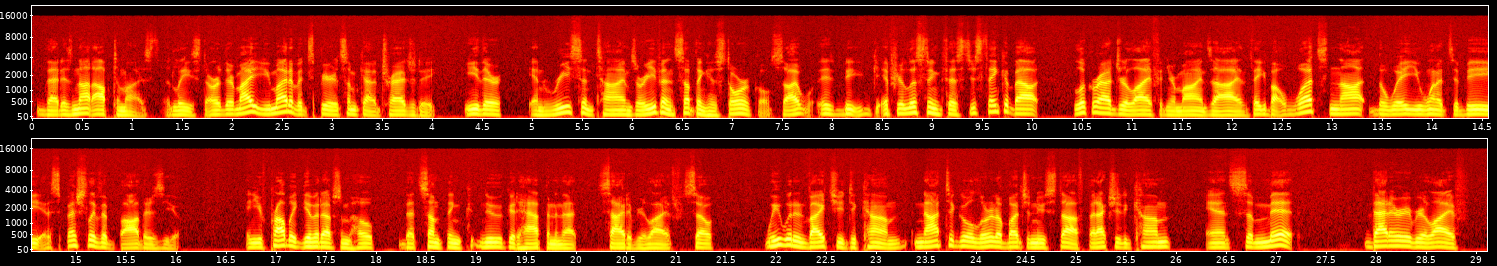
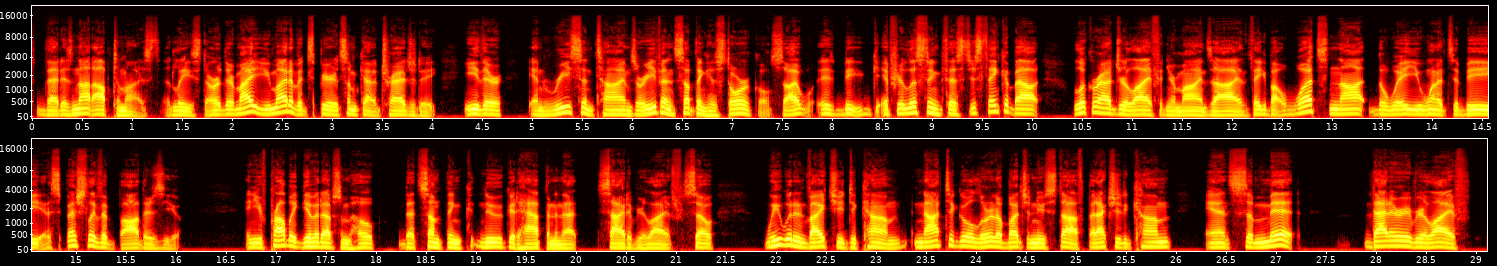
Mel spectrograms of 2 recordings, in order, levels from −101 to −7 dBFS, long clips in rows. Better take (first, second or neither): second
